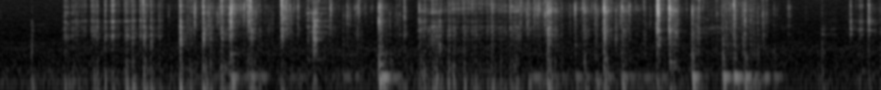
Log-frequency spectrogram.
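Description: A metal blade shaves curls off a solid, hand-held bar of pink soap with a glittery painted grey coating. A rapid series of crisp, dry scraping and crackling strokes rises and falls, bright and short with almost no ring, over a faint low hum.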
